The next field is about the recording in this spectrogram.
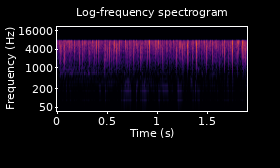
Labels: {"label": "biophony, cascading saw", "recorder": "SoundTrap 600 or HydroMoth"}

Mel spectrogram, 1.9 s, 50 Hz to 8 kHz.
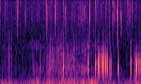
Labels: {"label": "biophony, knock croak", "recorder": "SoundTrap 300"}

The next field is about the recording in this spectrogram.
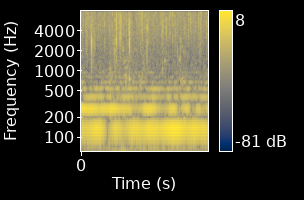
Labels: {"label": "biophony, midshipman", "recorder": "SoundTrap 500"}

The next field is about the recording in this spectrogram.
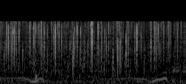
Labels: {"label": "biophony, cascading saw", "recorder": "SoundTrap 600 or HydroMoth"}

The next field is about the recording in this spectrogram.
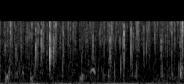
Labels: {"label": "biophony", "recorder": "SoundTrap 300"}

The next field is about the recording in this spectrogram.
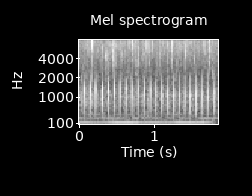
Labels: {"label": "anthrophony, boat engine", "recorder": "SoundTrap 500"}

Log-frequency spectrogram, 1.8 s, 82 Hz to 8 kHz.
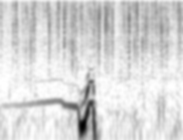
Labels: {"label": "biophony, cascading saw", "recorder": "SoundTrap 600 or HydroMoth"}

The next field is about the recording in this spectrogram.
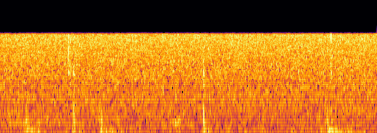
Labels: {"label": "ambient", "recorder": "HydroMoth"}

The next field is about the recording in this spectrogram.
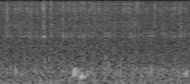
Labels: {"label": "ambient", "recorder": "HydroMoth"}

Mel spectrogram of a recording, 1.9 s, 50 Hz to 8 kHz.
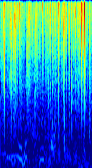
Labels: {"label": "biophony, cascading saw", "recorder": "SoundTrap 600 or HydroMoth"}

